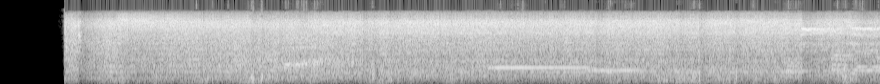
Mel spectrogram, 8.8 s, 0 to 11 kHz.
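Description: Virgin Trains Class 390 Pendolino electric train heard at close range: a loud, steady rushing noise mixed with wind on the microphone, cutting in abruptly under a second in.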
